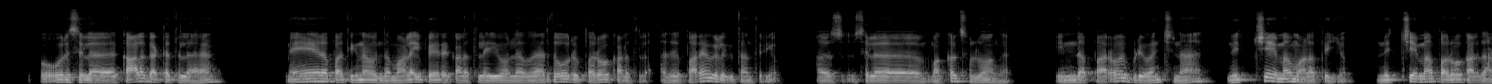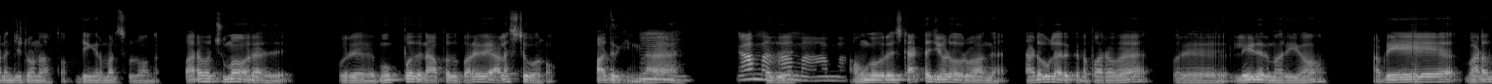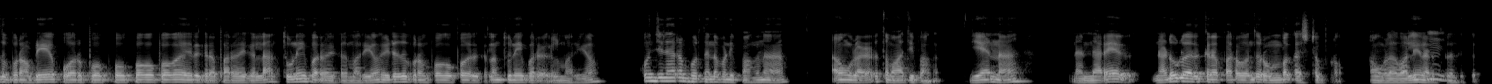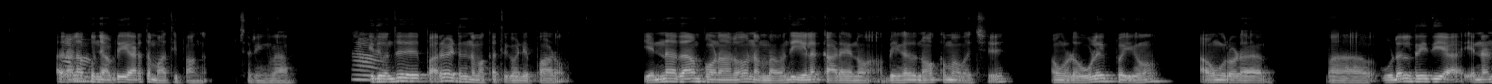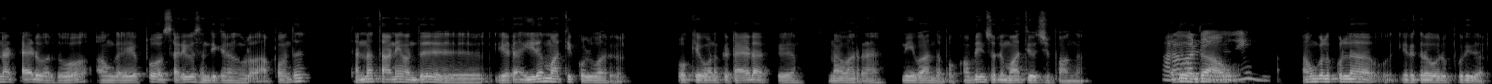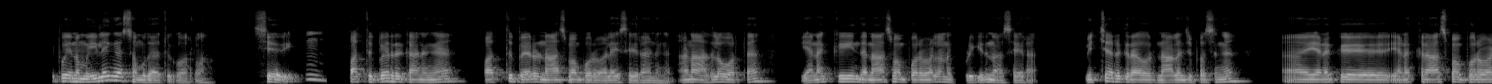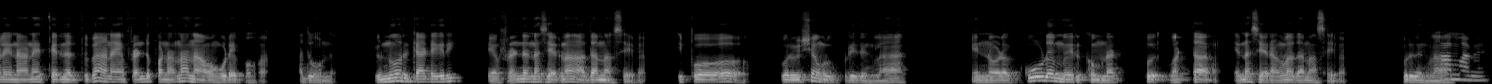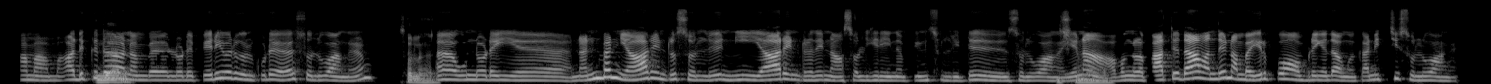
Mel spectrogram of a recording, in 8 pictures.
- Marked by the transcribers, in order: in English: "ஸ்ட்ரேடஜி"; in English: "லீடர்"; other noise; in English: "டயர்டு"; in English: "ஓகே"; in English: "டயர்டா"; in English: "ஃப்ரெண்ட்"; in English: "கேட்டகிரி"; in English: "ஃப்ரெண்ட்"; "என்பதை" said as "என்றதை"
- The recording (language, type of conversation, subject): Tamil, podcast, இளைஞர்களை சமுதாயத்தில் ஈடுபடுத்த என்ன செய்யலாம்?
